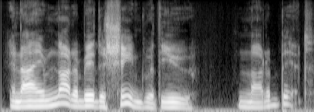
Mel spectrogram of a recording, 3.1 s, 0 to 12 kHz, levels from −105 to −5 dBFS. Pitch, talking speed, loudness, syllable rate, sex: 120 Hz, 230 wpm, -15 LUFS, 5.5 syllables/s, male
